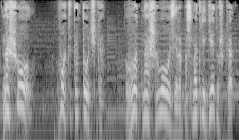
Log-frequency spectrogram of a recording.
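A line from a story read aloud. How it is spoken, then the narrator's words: Excited exclamation. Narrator (Russian): воскликнул Дэнни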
